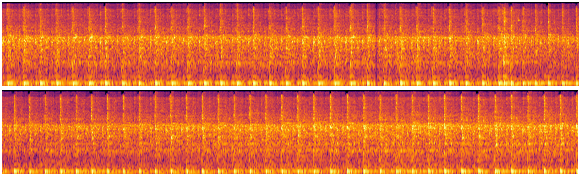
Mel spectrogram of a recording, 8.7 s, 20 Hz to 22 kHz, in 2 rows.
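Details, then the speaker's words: Honda CX motorcycle just revived with a battery and starting fluid, with a fresh clutch cable. Lumpy, uneven idle at about 160 beats a minute with one cylinder barely firing; misfire, carburetion issue suspected. "but if you pay attention really closely kind of when I jump back a little bit the bike was trying to fire on its other cylinder but there's most likely carburation issue as I said before so it's not wanting to fire up nice"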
